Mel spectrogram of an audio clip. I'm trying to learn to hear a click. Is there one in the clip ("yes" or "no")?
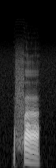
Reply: no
